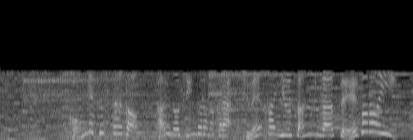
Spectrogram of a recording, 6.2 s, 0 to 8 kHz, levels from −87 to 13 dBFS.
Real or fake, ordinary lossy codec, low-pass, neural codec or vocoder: real; AAC, 16 kbps; 7.2 kHz; none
